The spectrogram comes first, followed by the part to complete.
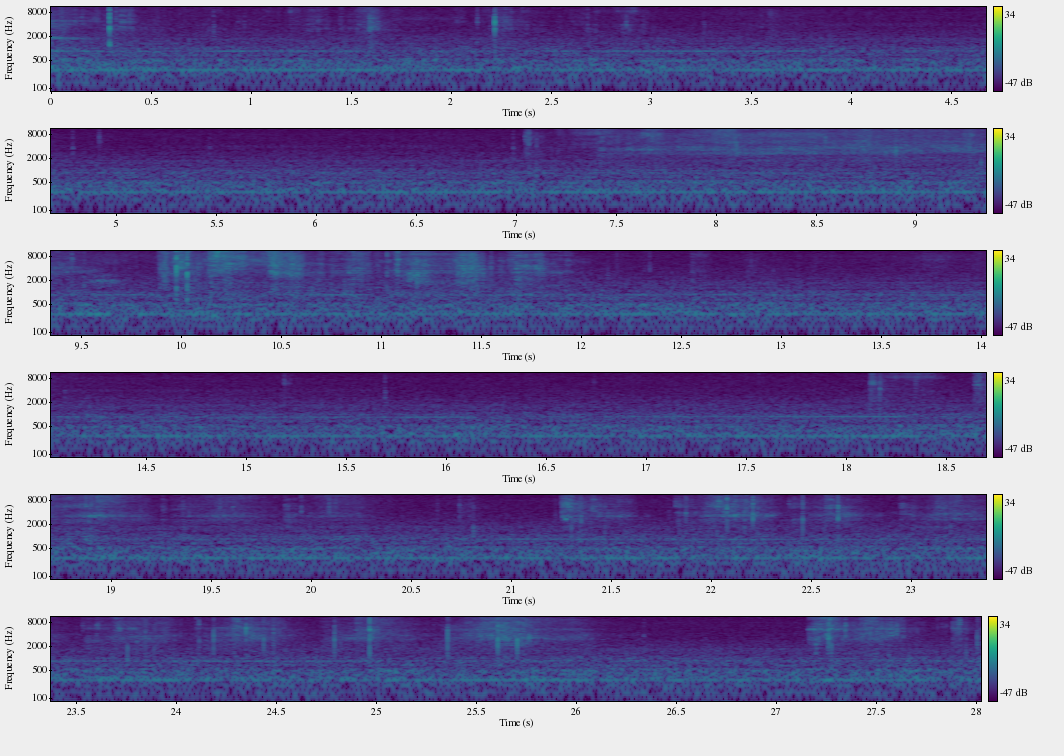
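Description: Quiet room tone with a faint steady hum, broken by scattered light clicks and rustles a quarter to halfway in and again through the last third.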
